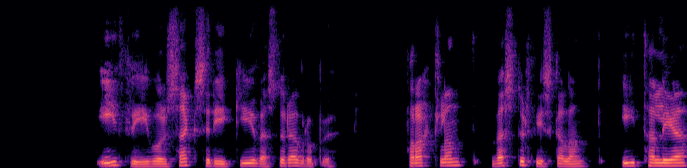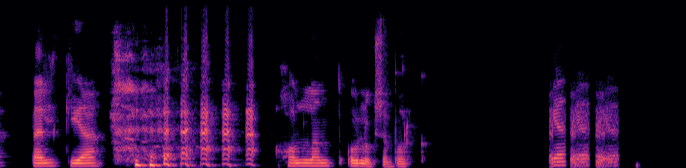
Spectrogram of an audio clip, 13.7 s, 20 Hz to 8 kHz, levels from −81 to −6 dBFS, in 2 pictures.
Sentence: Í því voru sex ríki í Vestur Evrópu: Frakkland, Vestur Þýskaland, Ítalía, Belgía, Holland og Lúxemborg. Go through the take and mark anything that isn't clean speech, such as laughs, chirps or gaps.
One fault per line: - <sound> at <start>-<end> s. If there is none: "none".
- laugh at 8.0-9.5 s
- laugh at 12.4-13.1 s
